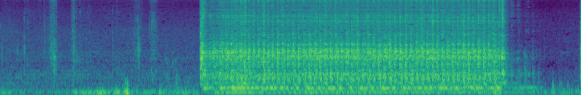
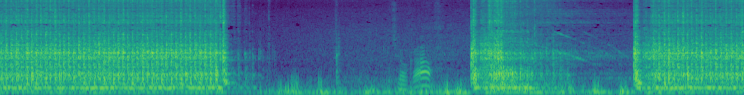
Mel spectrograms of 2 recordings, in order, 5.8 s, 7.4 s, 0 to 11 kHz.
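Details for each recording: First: 1991 Kawasaki 550SX jet ski, first start after six years stored with fogging spray, choke on, no cooling water: silence, then engine catches and runs raggedly about three seconds before dying; firing on choke, not holding. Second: 1991 Kawasaki 550SX two-stroke jet ski, first start after six years stored, run with choke then half choke, no cooling water: lively buzz cuts out briefly, refires and runs cleanly; starts and runs well.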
